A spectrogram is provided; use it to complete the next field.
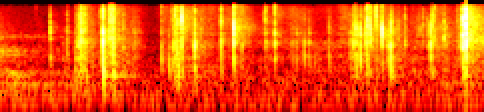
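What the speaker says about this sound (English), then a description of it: "Carbon paper right side up." Carbon paper handled and crinkled over a half-scale sewing pattern, a run of crisp rustles and crackles in irregular bursts, close and fairly soft, with a sharper crinkle near the end.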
